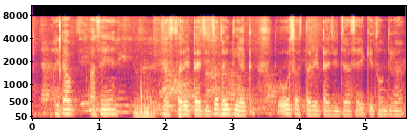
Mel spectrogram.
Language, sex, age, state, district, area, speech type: Dogri, male, 18-30, Jammu and Kashmir, Udhampur, urban, spontaneous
